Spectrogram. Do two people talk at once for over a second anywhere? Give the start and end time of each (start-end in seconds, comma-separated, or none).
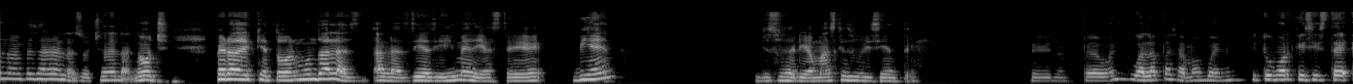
none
